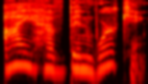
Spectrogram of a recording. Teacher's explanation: Notice how the words have and been almost blend together. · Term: connected speech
